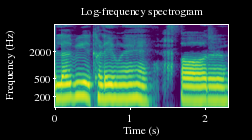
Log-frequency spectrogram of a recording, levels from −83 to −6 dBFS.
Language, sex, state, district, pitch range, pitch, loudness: Hindi, female, Maharashtra, Chandrapur, 170-190 Hz, 185 Hz, -13 LUFS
